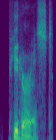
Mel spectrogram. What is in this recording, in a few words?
"paederast", American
